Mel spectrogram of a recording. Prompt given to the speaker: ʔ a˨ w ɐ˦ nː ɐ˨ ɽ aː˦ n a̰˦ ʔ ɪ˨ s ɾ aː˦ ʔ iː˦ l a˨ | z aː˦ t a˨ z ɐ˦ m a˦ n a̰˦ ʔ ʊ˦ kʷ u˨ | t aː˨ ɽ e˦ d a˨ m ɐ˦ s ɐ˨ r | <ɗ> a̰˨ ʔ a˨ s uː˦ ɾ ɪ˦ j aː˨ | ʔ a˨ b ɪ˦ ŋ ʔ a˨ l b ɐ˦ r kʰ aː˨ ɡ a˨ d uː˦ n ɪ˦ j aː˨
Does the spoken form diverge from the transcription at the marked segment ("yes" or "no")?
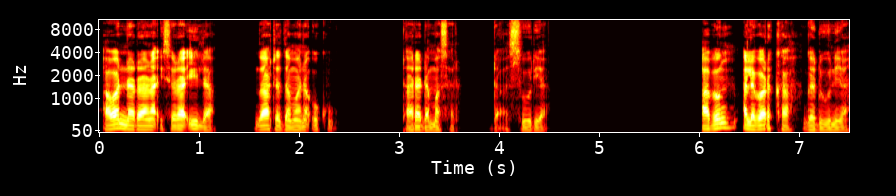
yes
